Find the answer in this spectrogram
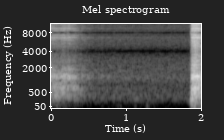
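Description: Speech only: a man's voice trailing off, a pause of about a second and a half of faint room tone, then his voice again just before the end.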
